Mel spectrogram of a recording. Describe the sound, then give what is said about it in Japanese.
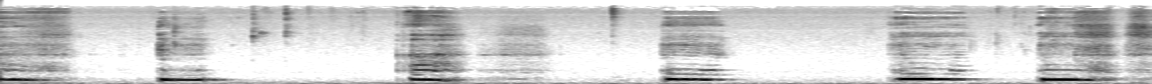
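A person on the toilet in an office restroom grunts with strain, six short, low, voiced pushes spaced a second or two apart, with quiet pauses between, no talking. “こんな声絶対会社の人に聞かれたら、なんか心配されそう。生まれそうみたいな。”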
